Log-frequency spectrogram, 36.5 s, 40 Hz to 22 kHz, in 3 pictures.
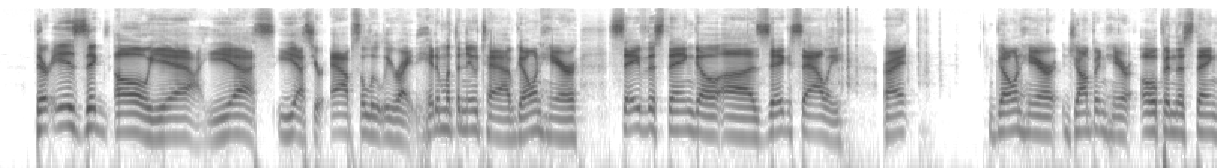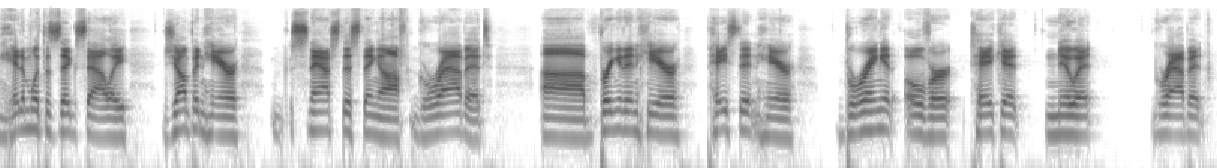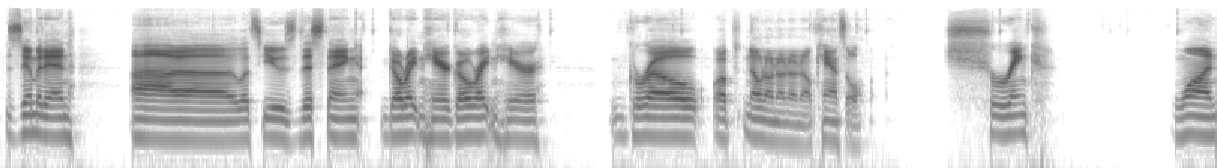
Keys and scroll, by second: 7.3-9.0 typing, 9.2 alt+=, 16.1 ctrl+c, 18.6 ctrl+v.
